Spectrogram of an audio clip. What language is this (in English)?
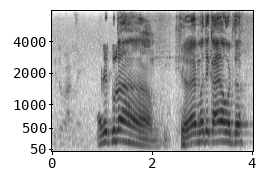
Marathi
